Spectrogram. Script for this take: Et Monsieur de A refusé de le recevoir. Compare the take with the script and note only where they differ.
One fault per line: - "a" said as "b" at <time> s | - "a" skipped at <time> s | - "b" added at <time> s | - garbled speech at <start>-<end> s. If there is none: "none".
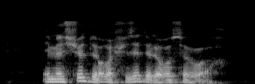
none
